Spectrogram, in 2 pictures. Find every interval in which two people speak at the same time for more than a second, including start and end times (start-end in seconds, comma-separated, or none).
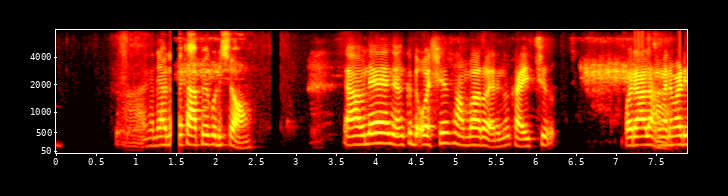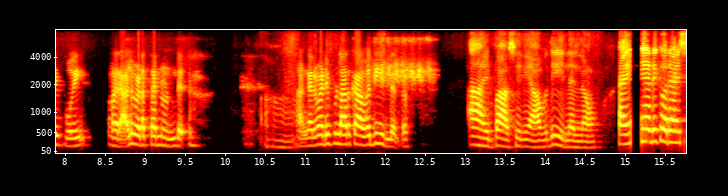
none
